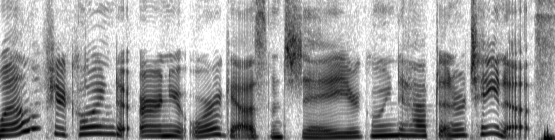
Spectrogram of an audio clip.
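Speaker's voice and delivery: sweet, angelic voice. Retelling what Miss Rachel said when she chimed in, imitating Miss Rachel's sweet voice. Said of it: "with her sweet angelic voice and says".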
